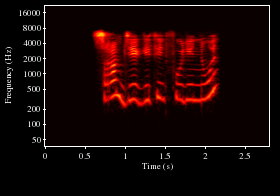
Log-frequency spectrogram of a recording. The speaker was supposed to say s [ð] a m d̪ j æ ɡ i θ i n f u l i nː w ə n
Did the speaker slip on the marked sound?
yes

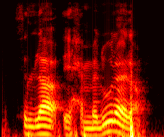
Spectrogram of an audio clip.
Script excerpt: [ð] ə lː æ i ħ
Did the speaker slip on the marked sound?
yes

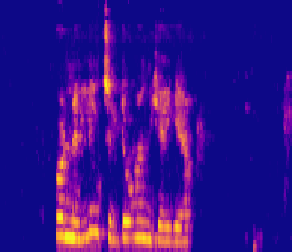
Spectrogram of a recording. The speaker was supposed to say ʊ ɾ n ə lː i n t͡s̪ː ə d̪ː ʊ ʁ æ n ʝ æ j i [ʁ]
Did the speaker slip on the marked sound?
no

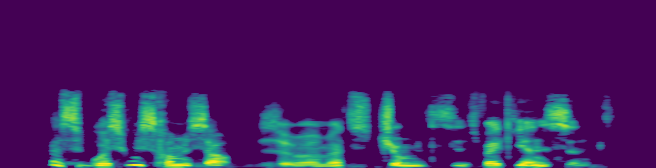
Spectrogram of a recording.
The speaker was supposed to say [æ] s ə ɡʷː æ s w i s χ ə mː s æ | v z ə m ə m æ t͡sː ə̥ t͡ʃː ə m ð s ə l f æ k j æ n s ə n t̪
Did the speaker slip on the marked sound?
no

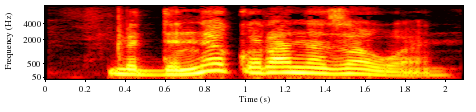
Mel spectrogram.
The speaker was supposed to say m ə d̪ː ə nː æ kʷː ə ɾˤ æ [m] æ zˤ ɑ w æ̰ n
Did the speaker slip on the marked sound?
yes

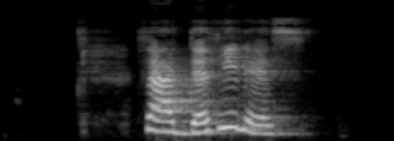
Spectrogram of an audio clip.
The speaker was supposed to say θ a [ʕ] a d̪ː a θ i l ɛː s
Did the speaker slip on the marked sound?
no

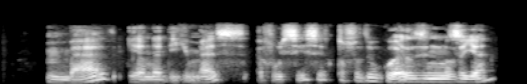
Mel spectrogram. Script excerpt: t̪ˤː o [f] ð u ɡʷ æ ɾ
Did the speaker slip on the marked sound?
no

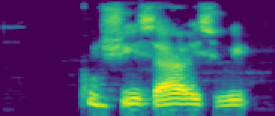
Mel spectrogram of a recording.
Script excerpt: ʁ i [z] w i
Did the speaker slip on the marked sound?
yes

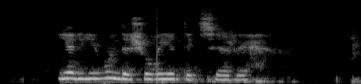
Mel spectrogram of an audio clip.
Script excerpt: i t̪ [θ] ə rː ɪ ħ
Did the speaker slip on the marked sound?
yes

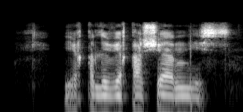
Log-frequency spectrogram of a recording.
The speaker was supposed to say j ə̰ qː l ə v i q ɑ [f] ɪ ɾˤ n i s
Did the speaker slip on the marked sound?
yes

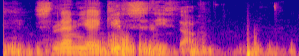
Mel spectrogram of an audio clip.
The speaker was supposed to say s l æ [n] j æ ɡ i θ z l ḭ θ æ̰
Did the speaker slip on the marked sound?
no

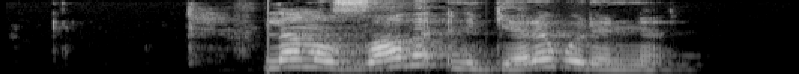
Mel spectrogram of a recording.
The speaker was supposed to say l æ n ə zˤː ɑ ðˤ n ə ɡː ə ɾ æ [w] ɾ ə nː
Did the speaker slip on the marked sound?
no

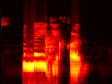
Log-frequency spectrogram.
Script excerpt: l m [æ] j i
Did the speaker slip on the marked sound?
no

